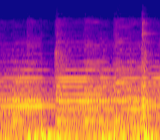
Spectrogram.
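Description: Acoustic guitar strumming chords, with a cajón played underneath as a steady low beat.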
